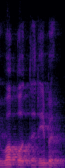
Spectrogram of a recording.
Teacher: تا باریک ہے، را باریک ہے، را کو با سے ملائیں گے، قلقلہ ہوگا با ساکن پہ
